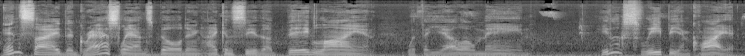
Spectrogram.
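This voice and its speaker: An older man with a grandpa voice reads a children's picture book aloud in a deliberate storytelling manner. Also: lowish voice, animated, fairly bright tone, a little hiss or hum.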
